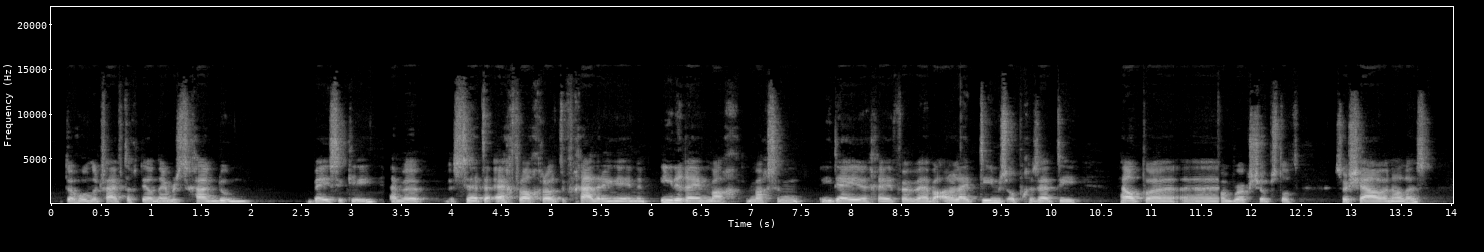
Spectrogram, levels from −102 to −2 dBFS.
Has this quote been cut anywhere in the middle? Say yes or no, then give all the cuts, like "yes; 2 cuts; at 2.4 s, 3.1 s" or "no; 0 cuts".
yes; 2 cuts; at 3.3 s, 11.7 s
